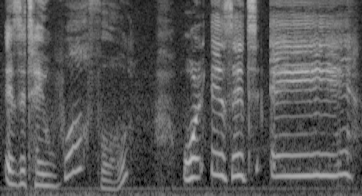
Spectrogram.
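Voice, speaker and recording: A woman's voice: high voice, sing-song. Playful woman drawing out guesses. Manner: drawn-out guessing questions, playful. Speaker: podcast co-host. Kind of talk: casual word-guessing game chat. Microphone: remote call mic.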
